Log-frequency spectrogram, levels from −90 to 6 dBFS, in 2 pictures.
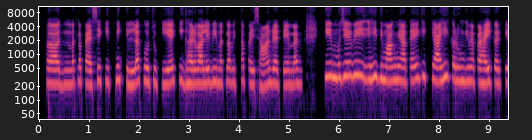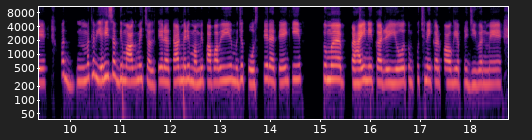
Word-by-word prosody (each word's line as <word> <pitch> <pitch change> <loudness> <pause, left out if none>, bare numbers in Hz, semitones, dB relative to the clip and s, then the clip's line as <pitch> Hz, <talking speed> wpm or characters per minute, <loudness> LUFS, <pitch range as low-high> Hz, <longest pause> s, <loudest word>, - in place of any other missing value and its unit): अ, 230 -1 +2
मतलब 235 +3 -7
पैसे 230 +1 0
की 260 +1 -13
इतनी 270 +3 -6
किल्लत 245 -2 -1
हो 260 - 0
चुकी 230 -2 -5
है 240 +2 +5
कि 260 +1 -8
घर 235 0 +1
वाले 235 +1 +3
भी 250 +1 -4
मतलब 240 0 -4
इतना 240 +2 -10
परेशान 225 -1 -3
रहते 230 -2 -1
हैं। 220 - -1
मैं 225 +1 -2
कि 320 +7 -3
मुझे 315 +2 +1
भी 350 +2 +2
यही 300 -1 0
दिमाग 270 -3 +2
में 275 - -1
आता 255 0 0
है 275 +2 +1
कि 325 +2 -5
क्या 295 -4 +1
ही 280 +6 +2
करूँगी 260 -2 -3
मैं 260 0 -2
पढ़ाई 235 -1 +4
करके? 245 0 -3 0.4
अद 260 -12 -4 0.3
मतलब 345 +4 -3
यही 290 +4 +4
सब 350 +2 +1
दिमाग 260 -2 +4
में - - +1
चलते 255 -2 -3
रहता 250 -1 0
है 260 - +6
और - - -4
मेरी 270 +1 +2
मम्मी-पापा 245 +1 0
भी 270 +2 0
मुझे 275 +3 -2
कोसते 235 +1 -3
रहते 255 -3 0
हैं, 260 +1 0
"कि 285 +2 0 0.4
तुम 290 -1 +2 0.4
पढ़ाई 240 +2 +8
नहीं 275 0 +2
कर 250 -1 +5
रही 235 0 0
हो, 240 +1 +2
तुम 255 0 -9
कुछ 275 0 -13
नहीं 260 -2 0
कर 250 0 -2
पाओगी 240 0 0
अपने 240 0 -7
जीवन 220 +1 -4
में, 230 0 0
250 Hz, 210 wpm, -24 LUFS, 235-275 Hz, 0.4 s, पढ़ाई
